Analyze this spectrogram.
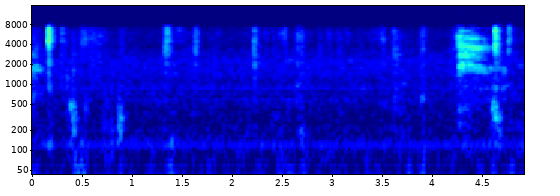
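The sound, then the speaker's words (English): Faint scratching of a pen writing names down, with soft, irregular strokes and light taps over a quiet background hum. “I'm going to write everybody's name down, their requests.”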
